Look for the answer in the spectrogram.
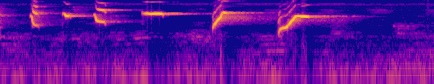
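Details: Energetic song of a Javan fantail, a fan-tailed insect-eating bird of Java: quick sharp high chirps, a held level whistle, then two loud notes sweeping upward into long steady whistles, with no other sounds.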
